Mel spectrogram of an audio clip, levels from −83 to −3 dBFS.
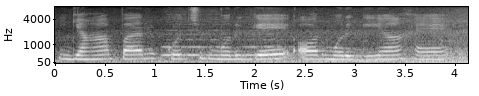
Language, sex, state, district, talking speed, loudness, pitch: Hindi, female, Madhya Pradesh, Katni, 100 wpm, -14 LUFS, 210 Hz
